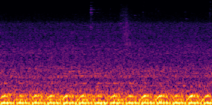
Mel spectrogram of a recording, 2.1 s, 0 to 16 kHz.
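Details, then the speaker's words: Van parked since 2018 with used 350 Chevy small-block: low rhythmic growl pulsing a few times a second under the running van; driveline rumble of unknown cause, axle seal a known problem. "but it sounds like the world's coming apart in here and it's vibrating just a little bit [Music] not sure what's going on there's no great way to lubricate that carrier bearing but I may try to do it anyway"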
